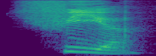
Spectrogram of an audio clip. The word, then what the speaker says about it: vier: We talked about the German R before, and listen to it here. Vier. You don't hear the R? Listen again. Vier. Nothing? Exactly. This is one example for the silent R, the one that gets pronounced like a reduced A and is found in words ending in ER.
